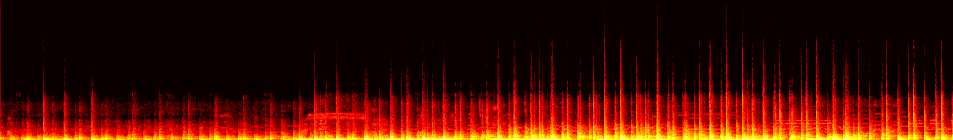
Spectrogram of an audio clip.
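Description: Uttarakhandi folk music with fast, dense drumming over a steady low drone and vocals. It grows louder about six seconds in.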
